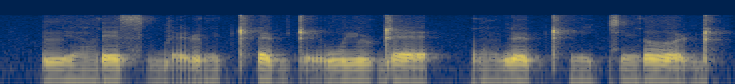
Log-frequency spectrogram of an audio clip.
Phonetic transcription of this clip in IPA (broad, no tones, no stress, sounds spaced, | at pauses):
lʲ a̤ ɾ e s b ɛ̰ ɭ ɾ e̤ ʈʰ ɛ ɖ ʈ ḛ w y ɖ ɛ | ɾ a̤ ɳ e ɭ ʈʰ e̤ c e̤ ɾ ɤ ɖ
